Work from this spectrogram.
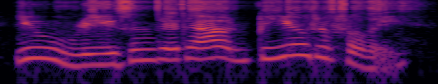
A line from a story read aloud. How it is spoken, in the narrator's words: I exclaimed, in unfeigned admiration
